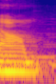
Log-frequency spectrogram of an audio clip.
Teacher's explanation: वह आवाज यानी मुसम्मत जिसकी अदायगी में जबान का वस्ती हिस्सा आगे से ऊपर तालू से लग जाता है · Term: लेटरल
